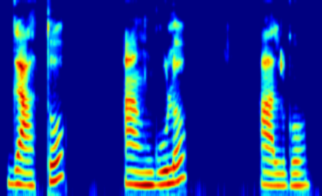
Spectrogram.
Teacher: si pronuncia come occlusivo ghe, come in italiano, dopo una pausa e dopo una consonante nasale o laterale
